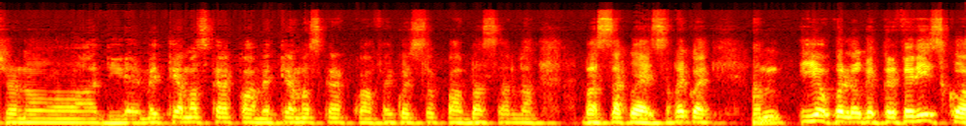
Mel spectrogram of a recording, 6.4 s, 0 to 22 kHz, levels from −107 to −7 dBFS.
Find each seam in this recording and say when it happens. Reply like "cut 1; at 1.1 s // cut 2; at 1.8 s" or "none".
cut 1; at 5.0 s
